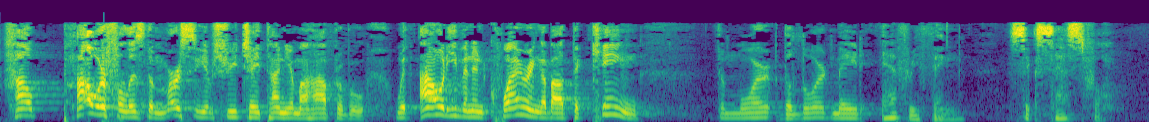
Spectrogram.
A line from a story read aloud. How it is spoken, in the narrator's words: Kaviraj Goswami exclaims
